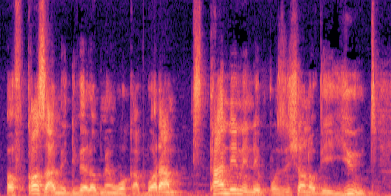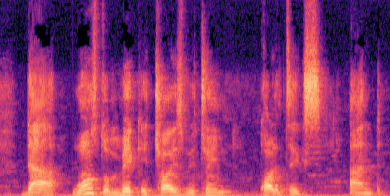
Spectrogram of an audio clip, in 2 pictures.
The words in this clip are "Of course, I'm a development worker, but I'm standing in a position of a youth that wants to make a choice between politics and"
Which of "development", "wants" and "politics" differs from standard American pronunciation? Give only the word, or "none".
none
